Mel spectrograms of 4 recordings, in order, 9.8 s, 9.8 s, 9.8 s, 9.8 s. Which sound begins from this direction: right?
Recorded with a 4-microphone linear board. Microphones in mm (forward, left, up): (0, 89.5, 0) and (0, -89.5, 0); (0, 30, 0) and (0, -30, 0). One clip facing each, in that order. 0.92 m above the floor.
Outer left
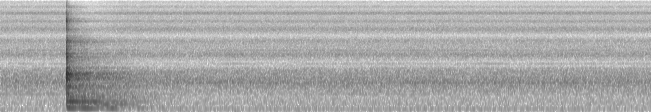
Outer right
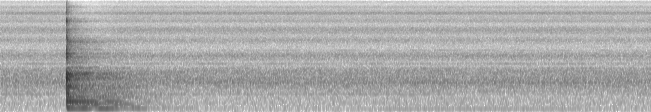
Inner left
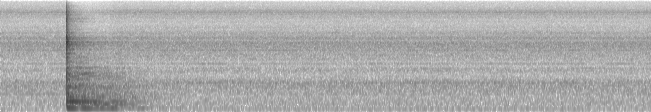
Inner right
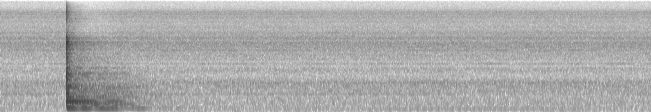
A snare drum, at 1.0 s.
